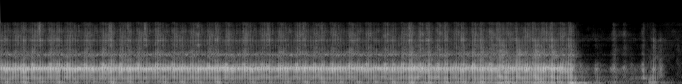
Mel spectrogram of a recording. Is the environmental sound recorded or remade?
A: remade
